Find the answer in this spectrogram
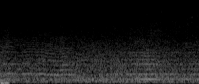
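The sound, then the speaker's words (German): A steady, dense hum of many honeybees buzzing together in California, continuous, with no talking over it. “Mit dem Bienensummen aus Kalifornien endet für heute unser Rückblick aus Wissenschaft und Technik.”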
